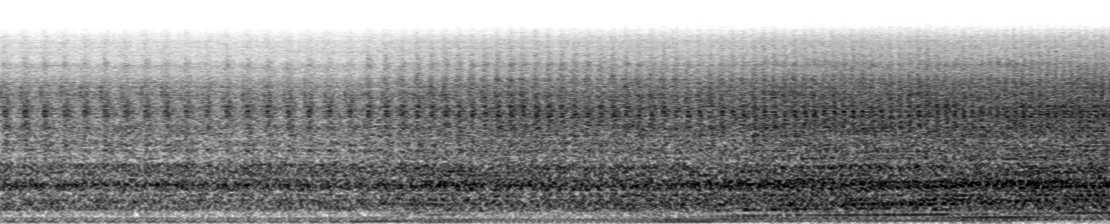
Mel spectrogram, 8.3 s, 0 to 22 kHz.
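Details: Chevy 5.3 LS in a rusted Tahoe donor, first start after sitting a long time, good oil: fast light ticking about three per second over an idle that climbs slightly. Owner hopes the lifters pump up; cause unconfirmed.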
